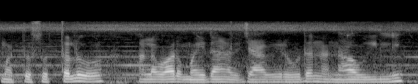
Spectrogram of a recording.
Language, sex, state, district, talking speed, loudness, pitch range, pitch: Kannada, male, Karnataka, Koppal, 115 wpm, -18 LUFS, 115-125 Hz, 115 Hz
